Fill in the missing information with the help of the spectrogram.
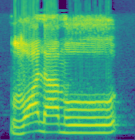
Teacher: یہاں پر واو کے اوپر مد ہے اس مد کو مد منفصل کہا جاتا ہے اور اڑھائی الف کے برابر جو ہے اس کو لمبا کیا جاتا ہے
